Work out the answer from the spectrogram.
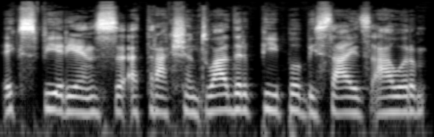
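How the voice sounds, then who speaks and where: A woman's voice: deep voice, flat delivery, normal speed, a bit bright, dry recording, clean studio sound. A woman with an Italian accent, telling her personal story as a panel speaker with self-deprecating humour. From Italy. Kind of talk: personal storytelling to a live audience.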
